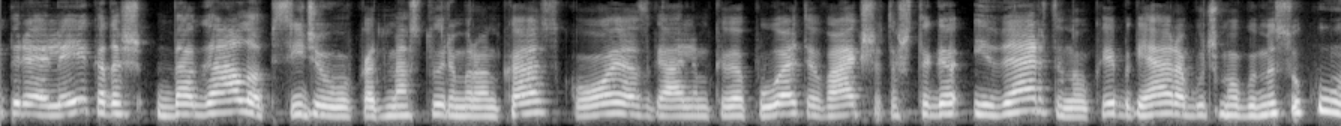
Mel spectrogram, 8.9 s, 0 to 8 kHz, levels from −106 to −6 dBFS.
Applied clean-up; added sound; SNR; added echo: none; none; none; none.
